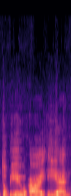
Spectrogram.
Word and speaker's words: Wien: It's Wein as in W-I-E-N, but I think it's actually pronounced Wien.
